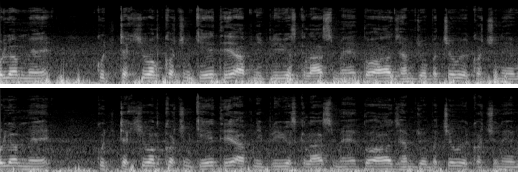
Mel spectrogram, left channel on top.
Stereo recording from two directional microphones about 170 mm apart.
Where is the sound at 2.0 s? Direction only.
85° left.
